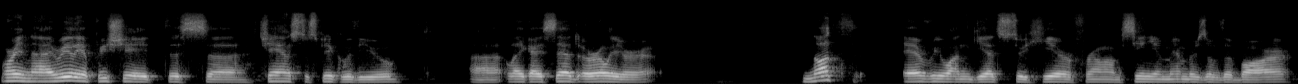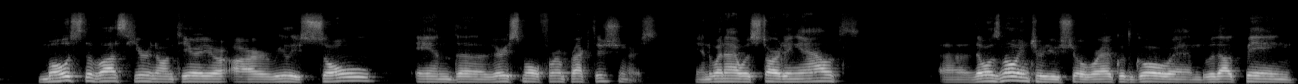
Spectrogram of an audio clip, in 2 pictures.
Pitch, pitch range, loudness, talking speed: 130 Hz, 120-140 Hz, -23 LUFS, 140 wpm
